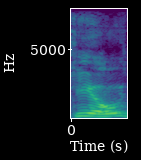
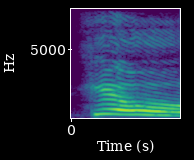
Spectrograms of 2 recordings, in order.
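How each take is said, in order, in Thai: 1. พยางค์นี้ใช้เสียงขึ้น. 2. พยางค์นี้ใช้เสียงตก. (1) "เขียวเสียงจัตุวา" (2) "เขี้ยวเสียงโท"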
